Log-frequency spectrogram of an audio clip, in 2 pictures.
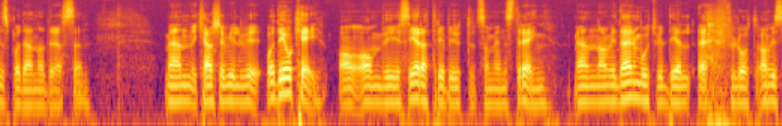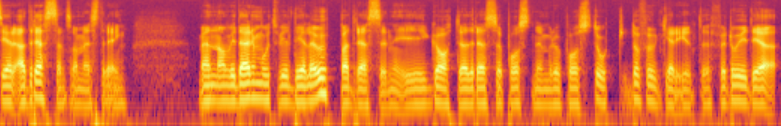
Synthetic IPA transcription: nspʰɔd̪ɛnːad̪ɾɛsːə̰n | mɛnkʰanʂəvɪlvɪɔd̪ɛːɾɔkʰɛjɔɔmvɪseːɾat̪ʰːɾɪbʉ̟ːt̪ət̪sɔmæɛnst̪ɾɛ̰ŋːmʔɛnɔmvɪd̪æɾɛmuːt̪vɪld̪eːlfœɭoːt̪ɔ̰mvɪseːɾʔa̰d̪ɾɛsːənsɔ̰mænst̪ɾɛ̰ŋː | mʔɛnɔmvɪd̪æːɾɛmuːt̪vɪld̪eːlaɵpːad̪ɾɛsːənɪ̰ɡɑːt̪əad̪ɾʔɛsɔpʰɔst̪nɵmːəɾʊpʰɔst̪uʈd̪ɔfɵŋkaɖɛ̰jʏnt̪ʰəfœɖɔæɖɛ

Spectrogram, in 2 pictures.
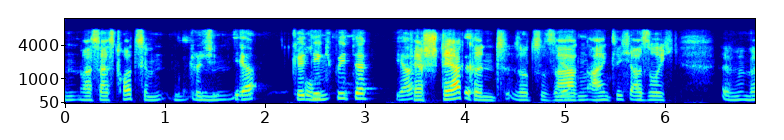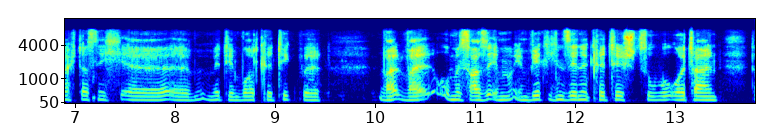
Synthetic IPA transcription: vashaɪstʁ̥ɔt͡sd̥eːm | ktʊb̥ɪtə | fɛɐʃtɛɐkʰəntz̥oːt͡suzaːɡŋ̩ʔaɪɡŋ̩tʰlɪçʔalzoɪçʔɛːmœçtəd̥asnɪçtʔɛːɛːmɪt̚d̥eːmvɔɐtkʁ̥itʰiːk̚b̥ə | vaɪlvaɪlʊmɛsʔalzoɪmɪmvɪɐklɪçn̩zɪnəkʁ̥iːtʰɪʃt͡subəʊɐtʰaɪlənd̥

